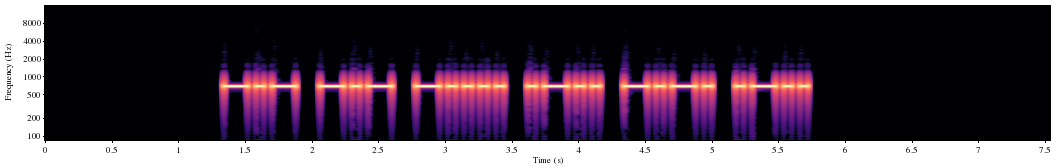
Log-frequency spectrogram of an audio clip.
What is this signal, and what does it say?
Morse code, heard as a keyed tone, about 20 wpm, 700 Hz. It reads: KK6LCL
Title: USA Call Signs - 6 Characters - Repeated 2x - 20wpm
